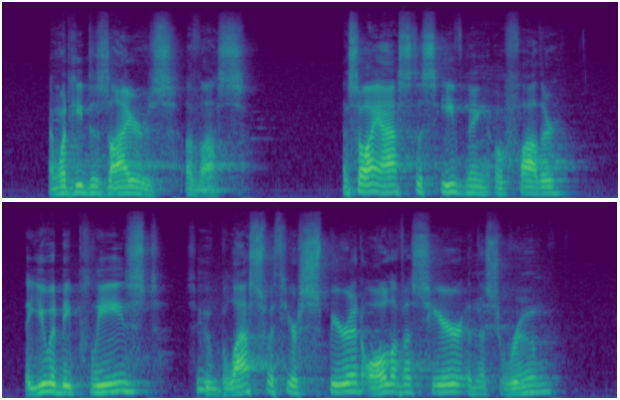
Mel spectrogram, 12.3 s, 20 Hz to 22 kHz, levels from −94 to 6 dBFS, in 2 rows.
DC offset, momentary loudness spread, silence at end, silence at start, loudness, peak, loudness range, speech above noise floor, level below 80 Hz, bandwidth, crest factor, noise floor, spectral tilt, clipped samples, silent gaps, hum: under 0.1%; 12 LU; 0.65 s; 0.45 s; -26 LUFS; -6 dBFS; 1 LU; 44 dB; -70 dBFS; 16.5 kHz; 22 dB; -70 dBFS; -5 dB/octave; under 0.1%; none; none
